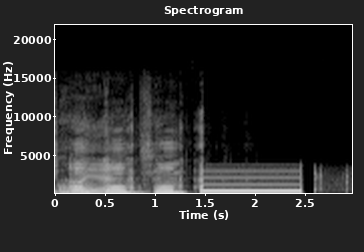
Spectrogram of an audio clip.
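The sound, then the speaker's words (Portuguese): A single steady telephone call tone lasts about a second, after a short stretch of speech, with a brief faint click or blip after it. “Vou ligar pra Nazária.”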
